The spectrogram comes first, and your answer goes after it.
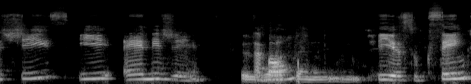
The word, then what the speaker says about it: Xing: O Xing é o LinkedIn alemão, vamos falar assim. Né? Só um minutinho, César. Se escreve, gente, para quem não conhece, é X-I-N-G.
